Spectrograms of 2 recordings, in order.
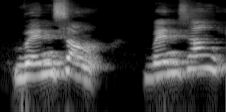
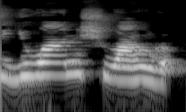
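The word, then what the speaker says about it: Xuanzang: okay then going ahead when sang is also known as uh say here it is also known as Yuan shuangra yes this pronunciation is different in many books so when sung or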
